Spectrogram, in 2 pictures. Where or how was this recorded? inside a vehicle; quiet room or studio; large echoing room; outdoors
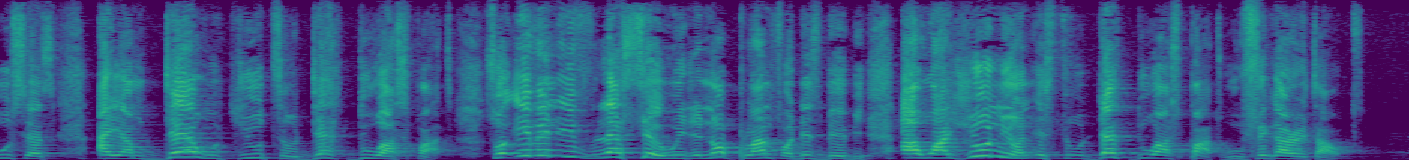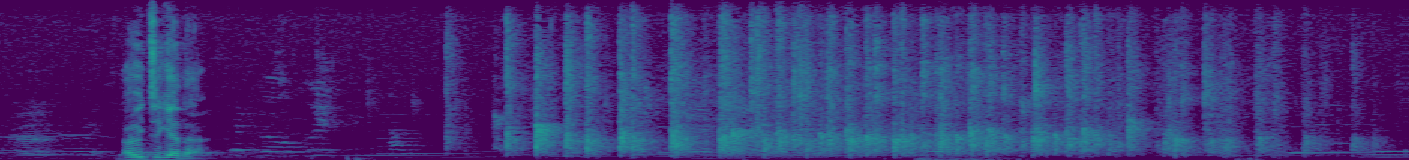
large echoing room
